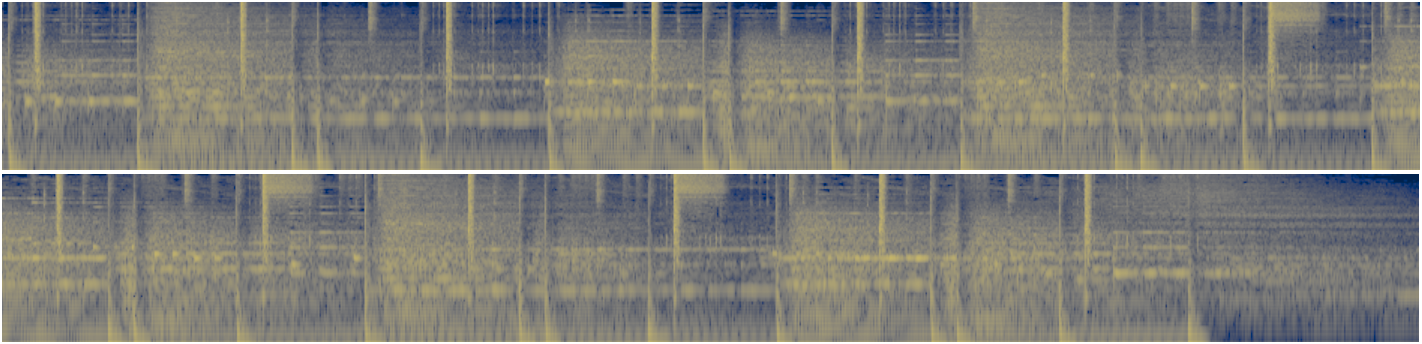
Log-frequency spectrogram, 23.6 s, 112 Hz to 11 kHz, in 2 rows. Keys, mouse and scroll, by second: 0.8-1.2 scroll up 1, 2.4 ctrl+shift+q, 3.2 click, 8.9 click, 12.1 scroll down 1, 12.9 click, 13.4 scroll down 1, 14.8 scroll up 1, 15.1-17.9 ctrl+drag, 19.5-19.9 scroll up 1, 20.9 shift+click, 23.4 shift+right click.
